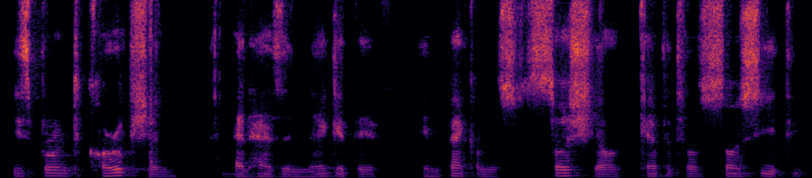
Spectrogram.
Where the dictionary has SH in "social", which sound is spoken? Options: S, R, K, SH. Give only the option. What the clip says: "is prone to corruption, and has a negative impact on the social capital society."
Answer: SH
